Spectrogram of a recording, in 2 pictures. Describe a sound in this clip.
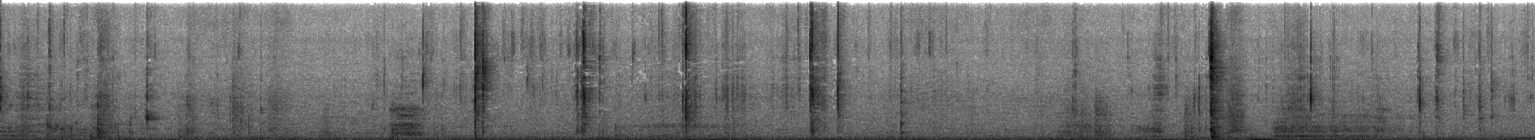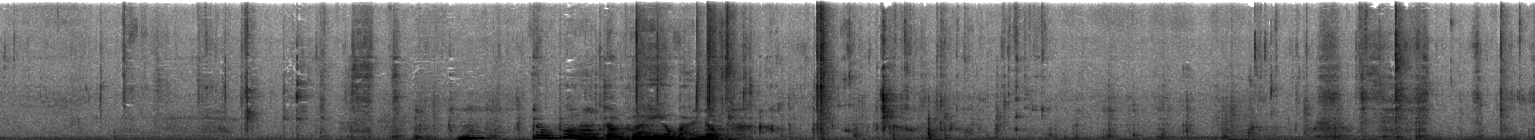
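Shells crack and crunch as a young woman peels seafood.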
